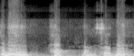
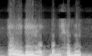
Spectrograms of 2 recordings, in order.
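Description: First: It is said with strong stress on some words. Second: It is said flat, with no sentence stress. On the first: This is how a foreigner says it. "người nước ngoài nó nói thì nó sẽ nói là ... Tức là nó có trọng âm như thế" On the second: This is how a native speaker says it. "Thế thì mình nói ngang ngang"

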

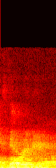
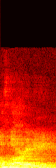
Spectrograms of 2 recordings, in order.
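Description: First: Spoken in a relaxed American accent, soft T. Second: Spoken in a relaxed American accent, soft T.

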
